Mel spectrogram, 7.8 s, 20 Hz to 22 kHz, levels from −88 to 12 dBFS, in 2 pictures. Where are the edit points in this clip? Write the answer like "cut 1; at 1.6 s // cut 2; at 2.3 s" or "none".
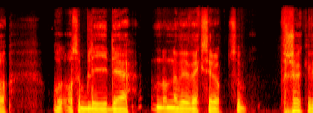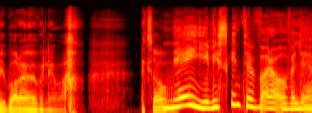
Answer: none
